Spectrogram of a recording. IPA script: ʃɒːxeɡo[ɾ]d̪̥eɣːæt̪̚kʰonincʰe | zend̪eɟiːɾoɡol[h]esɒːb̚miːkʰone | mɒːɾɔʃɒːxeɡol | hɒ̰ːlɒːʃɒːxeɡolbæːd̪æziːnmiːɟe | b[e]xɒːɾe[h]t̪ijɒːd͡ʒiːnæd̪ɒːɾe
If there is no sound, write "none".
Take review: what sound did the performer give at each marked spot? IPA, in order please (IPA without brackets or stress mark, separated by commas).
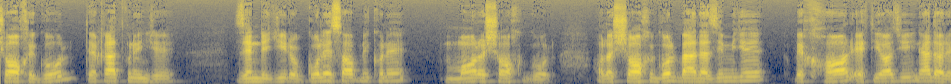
l, h, e, h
